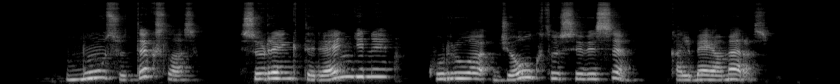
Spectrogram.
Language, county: Lithuanian, Šiauliai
